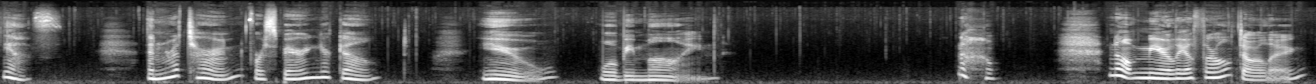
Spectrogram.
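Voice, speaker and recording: A woman playing a sadistic, possessive, centuries-old vampire lord in an intimate ASMR roleplay, speaking theatrically and tauntingly, often dropping into breathy whispers. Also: mid-range voice, sing-song, extremely slow, long pauses, warm tone, no echo, studio quality, exaggerated voice. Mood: possessive, seductive.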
